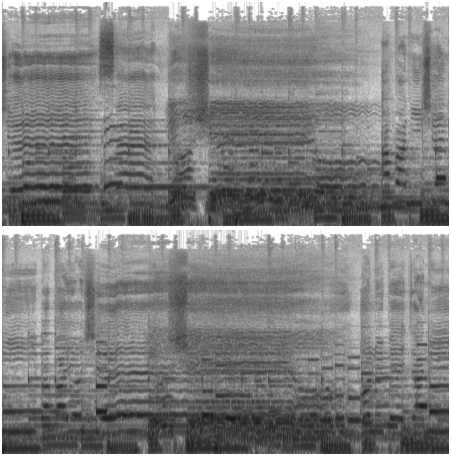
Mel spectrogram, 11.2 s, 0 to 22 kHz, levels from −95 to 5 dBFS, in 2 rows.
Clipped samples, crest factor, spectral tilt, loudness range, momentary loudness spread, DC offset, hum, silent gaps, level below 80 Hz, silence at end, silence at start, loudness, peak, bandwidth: 0.2%; 10 dB; -4 dB/octave; 3 LU; 6 LU; under 0.1%; none; none; -20 dBFS; 0 s; 0 s; -10 LUFS; 0 dBFS; over 20 kHz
